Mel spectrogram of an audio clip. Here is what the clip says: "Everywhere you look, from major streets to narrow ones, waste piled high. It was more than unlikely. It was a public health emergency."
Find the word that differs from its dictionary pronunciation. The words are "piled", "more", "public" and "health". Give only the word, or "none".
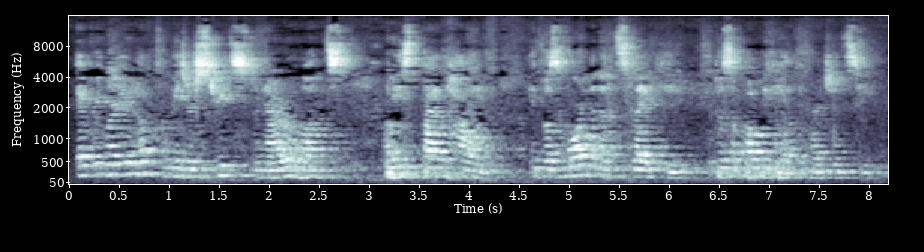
piled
